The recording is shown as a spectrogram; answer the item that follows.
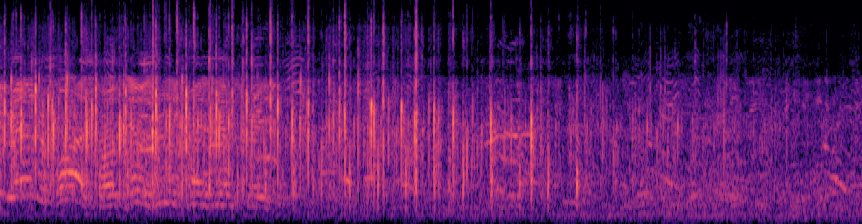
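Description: Spectators clapping amid background chatter, the clapping thinning out and dying away over the last few seconds.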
